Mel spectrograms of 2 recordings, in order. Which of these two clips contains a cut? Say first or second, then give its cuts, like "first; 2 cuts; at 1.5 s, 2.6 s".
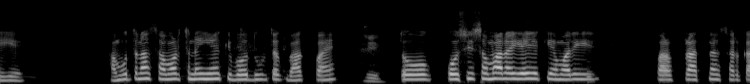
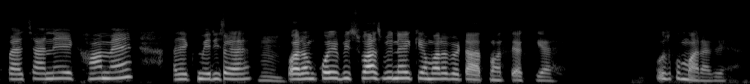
second; 1 cut; at 2.2 s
